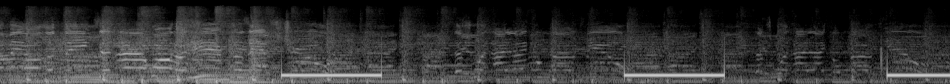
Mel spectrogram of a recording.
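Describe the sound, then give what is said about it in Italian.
Ringback tone of an outgoing telephone call to a friend: three steady mid-pitched tone bursts, each about a second long and a few seconds apart, sounding loudly over continuous background music. “farei una telefonatina all'amico Carlo Alvino”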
